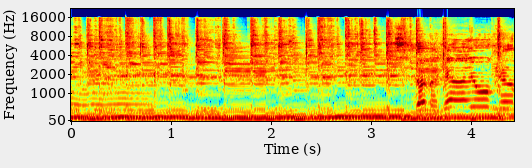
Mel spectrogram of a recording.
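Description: Steel-string acoustic guitar, capoed at the third fret, played with a thumbpick: a steady run of picked and strummed chords.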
